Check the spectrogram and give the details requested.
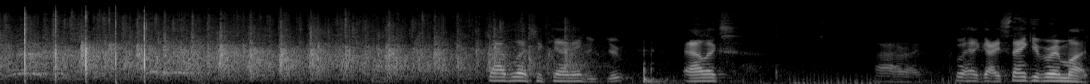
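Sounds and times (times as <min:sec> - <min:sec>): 
audience round of applause: 0:00.0 - 0:06.0
speech: 0:04.9 - 0:07.4, 0:09.6 - 0:10.8.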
